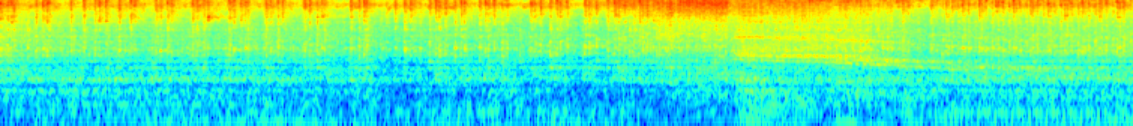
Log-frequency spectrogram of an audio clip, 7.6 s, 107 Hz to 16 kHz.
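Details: Budget turbo LS V8 Escalade, first start after hot-side install: lumpy V8 idle, a short rev, then a high thin whistle sliding down in pitch as it settles; turbo whistle, source not yet found, some smoke noted.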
